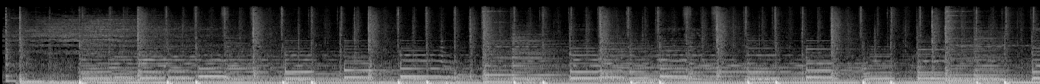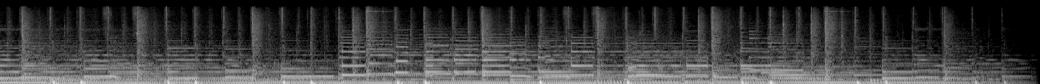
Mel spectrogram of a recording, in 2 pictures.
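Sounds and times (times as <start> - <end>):
smooth jazz music: 0.2 - 20.7.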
